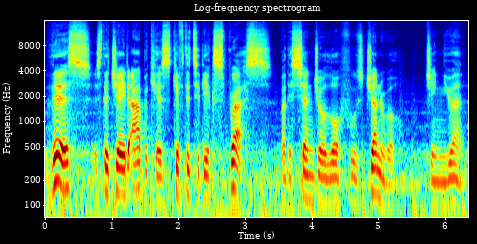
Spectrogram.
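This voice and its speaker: An actor playing a reserved young guardian in a video game, asking short, measured questions. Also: male voice, mid-range voice, lightly acted. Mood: guarded. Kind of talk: video game cutscene acting. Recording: game audio with background music.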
